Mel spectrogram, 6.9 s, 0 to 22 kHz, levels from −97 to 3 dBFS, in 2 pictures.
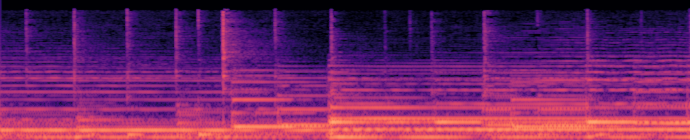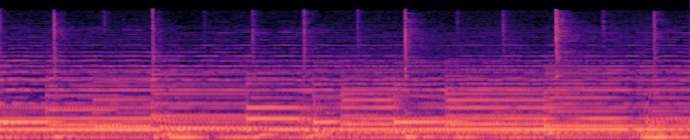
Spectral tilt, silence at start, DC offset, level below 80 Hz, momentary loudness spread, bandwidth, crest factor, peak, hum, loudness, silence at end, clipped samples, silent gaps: -7 dB/octave; 0 s; under 0.1%; -46 dBFS; 3 LU; 17 kHz; 18 dB; -4 dBFS; none; -22 LUFS; 0 s; under 0.1%; none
